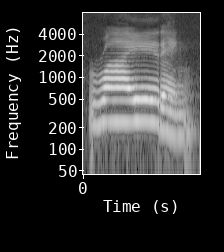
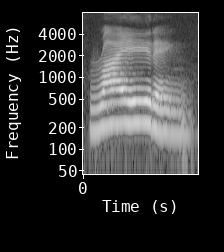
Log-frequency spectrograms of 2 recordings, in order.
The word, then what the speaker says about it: riding: word between two vowels, you bring the tongue up, but you just slightly touch the upper palate.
